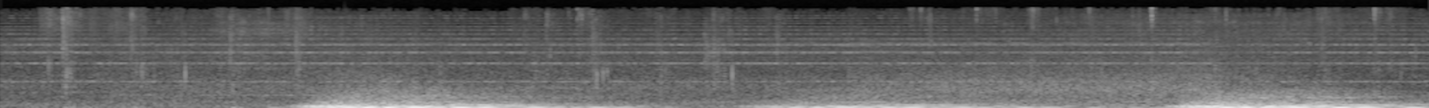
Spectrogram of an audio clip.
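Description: Dark, ominous trailer soundtrack music. It is quiet at first, then deep bass swells come in about three seconds in and return twice, over a faint steady high tone.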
